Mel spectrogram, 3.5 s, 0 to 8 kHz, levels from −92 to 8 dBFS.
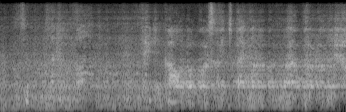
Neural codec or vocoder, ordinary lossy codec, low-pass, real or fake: codec, 16 kHz in and 24 kHz out, 0.6 kbps, FocalCodec, streaming, 4096 codes; none; 7.2 kHz; fake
